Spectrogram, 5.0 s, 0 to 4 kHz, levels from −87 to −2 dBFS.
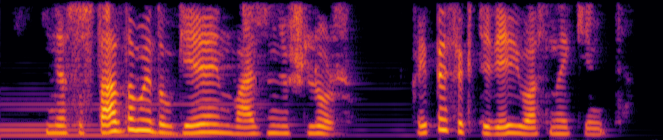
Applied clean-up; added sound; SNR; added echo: classical method log-MMSE.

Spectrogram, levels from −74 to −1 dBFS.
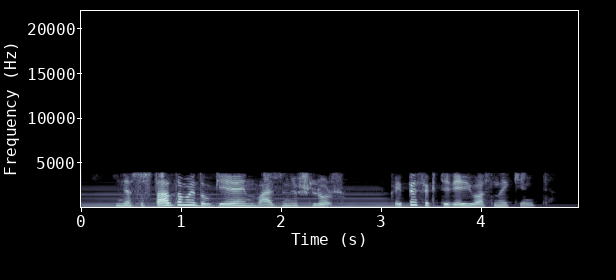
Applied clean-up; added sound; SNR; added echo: none; Bowed string instrument; 16 dB; none.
